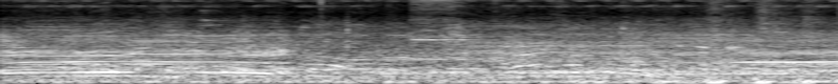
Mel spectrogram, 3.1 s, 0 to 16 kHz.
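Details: Sahiwal bull calves at a livestock market in Brahmanbaria, Bangladesh, on 19 December 2025. Drawn-out, low, harmonic moos follow one another across the clip, with sellers and buyers talking over the calls.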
